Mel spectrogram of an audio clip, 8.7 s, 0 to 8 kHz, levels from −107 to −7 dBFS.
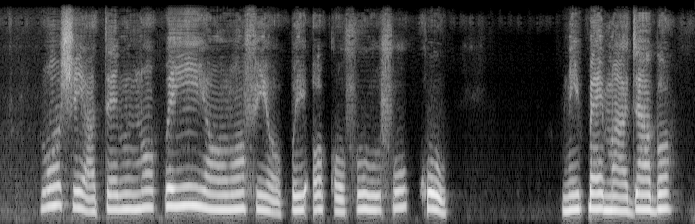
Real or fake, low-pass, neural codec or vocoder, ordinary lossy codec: fake; 7.2 kHz; codec, 16 kHz, 1.1 kbps, Voila-Tokenizer; none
